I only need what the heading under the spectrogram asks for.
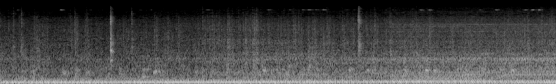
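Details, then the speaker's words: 1977 Ford plow truck revived after years abandoned, Duraspark ignition, after driving a couple miles and running perfectly about 5 minutes: smooth even low V8 rumble, no stumbling or surging; running cleanly. "This thing's been running perfect for like 5 minutes."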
